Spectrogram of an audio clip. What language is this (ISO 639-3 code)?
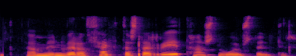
isl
